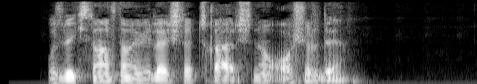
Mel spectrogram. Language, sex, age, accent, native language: Uzbek, male, 18-24, Jizzax, Uzbek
